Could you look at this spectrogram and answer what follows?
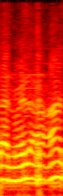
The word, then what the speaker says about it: Anuel AA: No, literal, Anuel AA, literal así.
